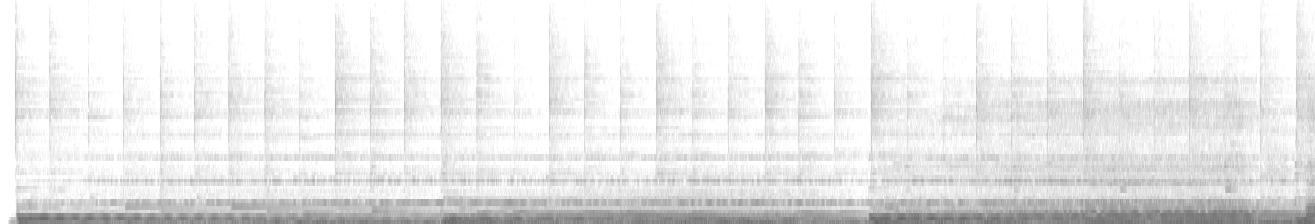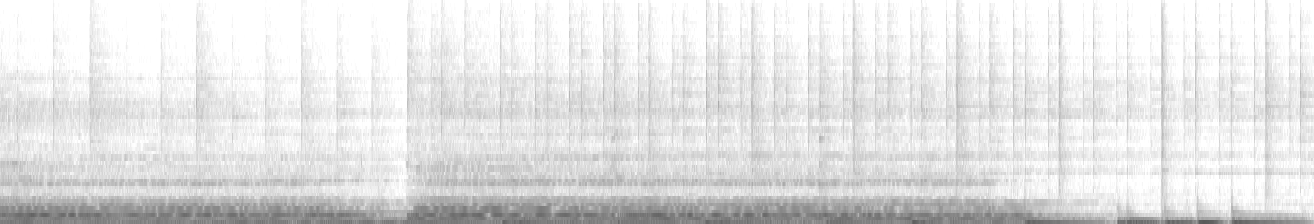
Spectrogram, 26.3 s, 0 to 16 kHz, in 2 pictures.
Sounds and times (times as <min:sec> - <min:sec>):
Vibraphone: 0:00.2 - 0:24.4.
